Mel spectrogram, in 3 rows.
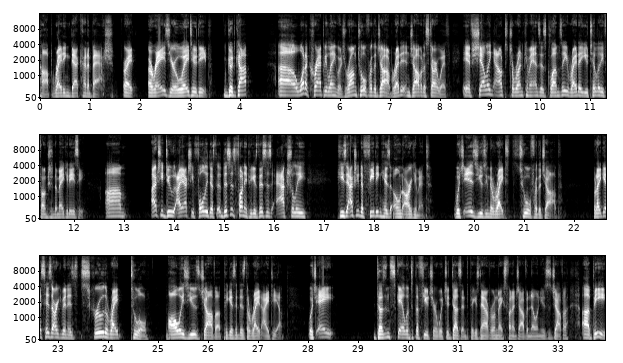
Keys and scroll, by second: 1.6 alt++.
